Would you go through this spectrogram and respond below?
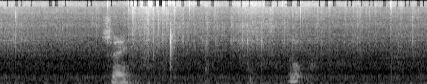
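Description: Olive-oil-brushed potatoes, some purple, lightly salted and laid in a hot grill pan, hiss with a steady close sizzle, broken by a couple of brief louder bursts as pieces go in and a short exclamation.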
